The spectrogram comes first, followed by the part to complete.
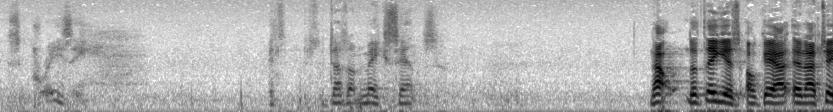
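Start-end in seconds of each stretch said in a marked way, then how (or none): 0.1-4.4 whisper. Real, not acted. Disbelief aside after radio story.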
